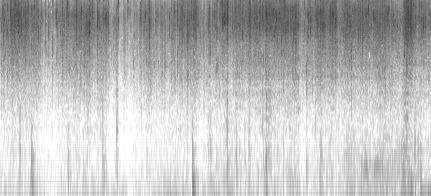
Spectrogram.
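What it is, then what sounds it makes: Plastic bubble wrap being crumpled. A large sheet of pink anti-static polyethylene bubble wrap with air-filled bubbles is crumpled, twisted and squeezed by gloved hands with bare fingertips. A steady, bright, hissy crinkling runs throughout, broken by scattered sharp snaps and pops at an irregular pace.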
